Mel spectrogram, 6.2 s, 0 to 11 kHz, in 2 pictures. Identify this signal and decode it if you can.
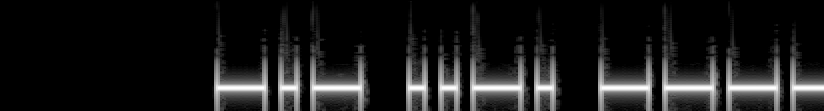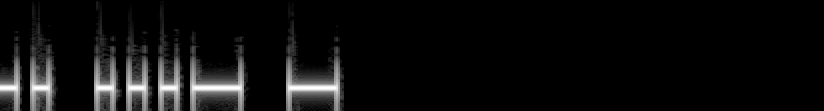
Morse code, heard as a keyed tone, about 20 wpm, 700 Hz. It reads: KF9VT
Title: USA Call Signs 20wpm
